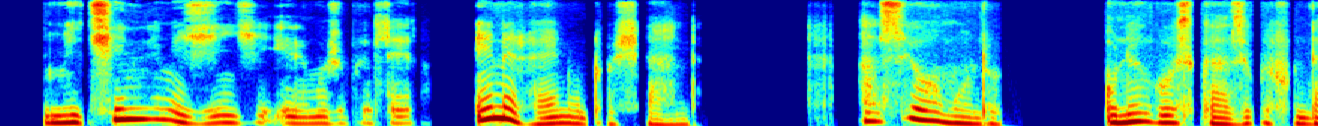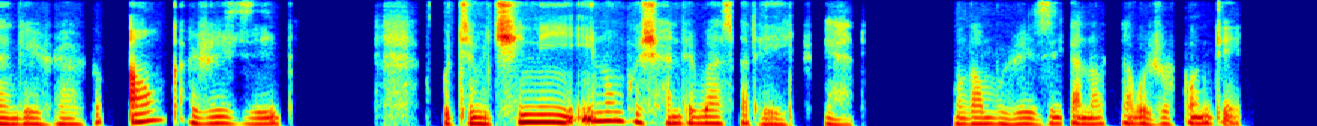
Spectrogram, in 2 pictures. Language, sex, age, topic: Ndau, female, 25-35, health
